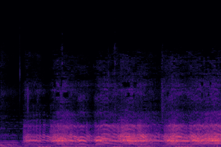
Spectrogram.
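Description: Crows cawing in a video game, a dense flock of harsh overlapping caws repeating in waves, loud and close, with no speech over them.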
